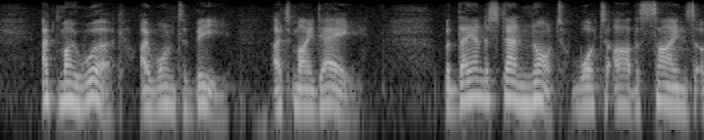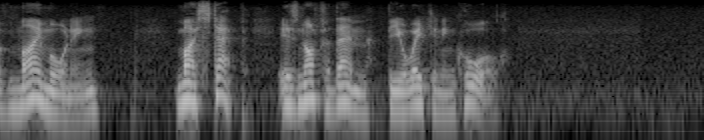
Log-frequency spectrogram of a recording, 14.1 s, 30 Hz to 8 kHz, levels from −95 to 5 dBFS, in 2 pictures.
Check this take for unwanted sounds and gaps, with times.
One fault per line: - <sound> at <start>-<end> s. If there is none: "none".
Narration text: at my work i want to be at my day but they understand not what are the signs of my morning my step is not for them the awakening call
none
